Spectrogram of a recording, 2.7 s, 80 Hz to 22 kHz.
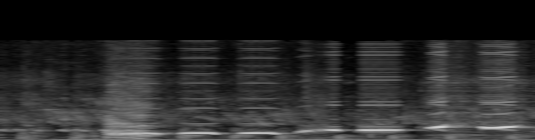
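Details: Song of a white-rumped shama, 17 April 2024: a run of loud, pure whistled notes, each held briefly, stepping upward in pitch from one note to the next, over a faint low hum.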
